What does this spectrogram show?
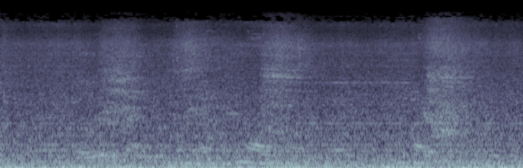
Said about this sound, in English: So, emotional regulation, deep breathing is something that works because when you upset, you're breathing fast. See that? You escalate, you going up.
